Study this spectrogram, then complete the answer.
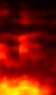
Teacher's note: নুন সাকিনের পরে ইজহারের হরফ আইন আসছে তো এই নুনকে গুন্না ছাড়া স্পষ্ট করিয়া পড়বো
